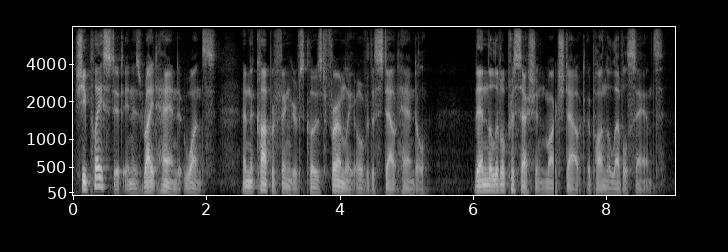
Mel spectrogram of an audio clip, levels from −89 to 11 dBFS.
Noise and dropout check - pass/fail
fail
